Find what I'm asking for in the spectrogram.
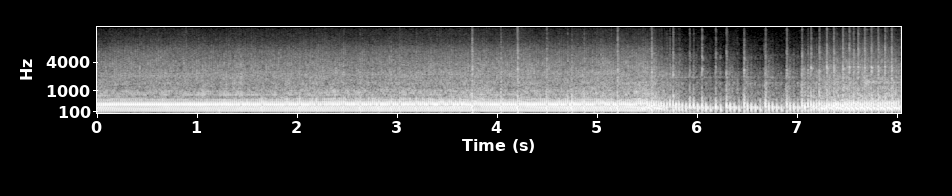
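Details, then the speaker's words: Starter whir from an electric starter gives way to a catching, buzzy model aircraft engine on its first start of the day, ignition switched on after priming with choke, settling into a steady warm-up idle; clean healthy start. "ignition on and away she"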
